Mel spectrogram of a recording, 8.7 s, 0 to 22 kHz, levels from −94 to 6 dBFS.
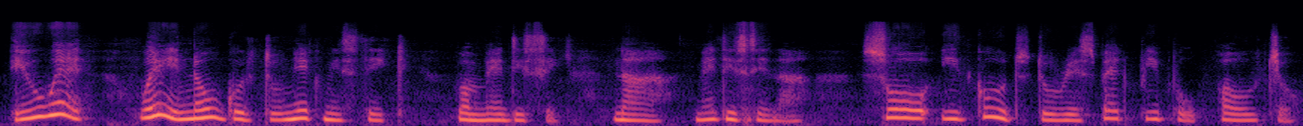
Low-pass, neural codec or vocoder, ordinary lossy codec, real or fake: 10.8 kHz; codec, 16 kHz in and 24 kHz out, 0.6 kbps, FocalCodec, streaming, 4096 codes; Opus, 64 kbps; fake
